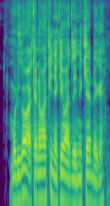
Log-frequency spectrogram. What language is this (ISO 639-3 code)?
kik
